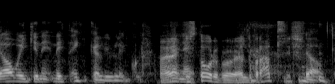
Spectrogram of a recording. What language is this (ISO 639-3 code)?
isl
